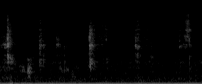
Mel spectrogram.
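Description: Deck of tarot cards being hand-shuffled, a light, crisp click about twice a second as packets of cards fall from hand to hand.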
